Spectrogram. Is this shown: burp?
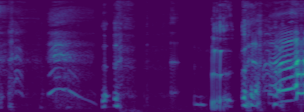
yes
